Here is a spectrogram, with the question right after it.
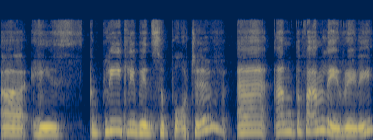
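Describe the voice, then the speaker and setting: A woman with an ordinary speaking voice talks at a moderate pace, her fairly high pitch carrying lively intonation. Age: 60s. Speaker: doctor and diabetes advocate. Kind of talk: interview.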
